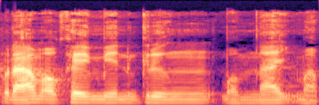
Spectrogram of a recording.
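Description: Speech only: a man talking in long, fairly level-pitched phrases.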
